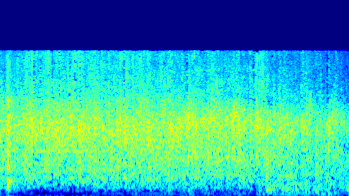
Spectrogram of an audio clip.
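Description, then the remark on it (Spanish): Sustained applause for Wellington from a sizable audience at a housing project key handover in Hato del Yaque, Santiago de los Caballeros, a dense, steady wash of clapping hands that holds at an even level for several seconds without pause. “Un aplauso para Wellington.”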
